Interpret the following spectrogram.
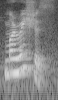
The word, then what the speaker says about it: Mauritius: Malta Malta next is Mauritius Mauritius so there are three syllables and stress is on the second one Mauritius Mauritius Mauritius next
